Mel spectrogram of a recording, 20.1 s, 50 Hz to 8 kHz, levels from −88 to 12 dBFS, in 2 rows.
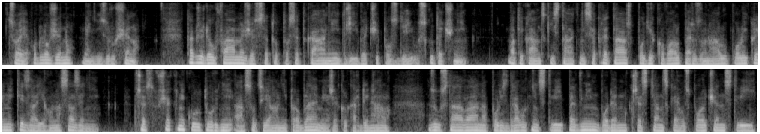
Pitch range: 90-105 Hz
